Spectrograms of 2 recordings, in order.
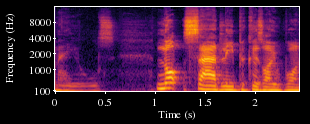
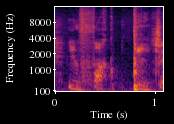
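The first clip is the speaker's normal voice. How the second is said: hissed insult; 9 dB quieter than usual. Acted. Whispered insult in rant.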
